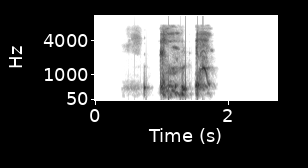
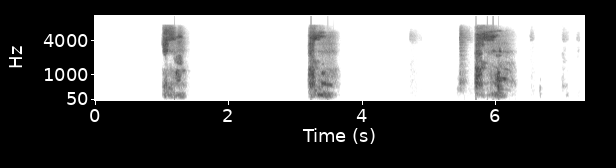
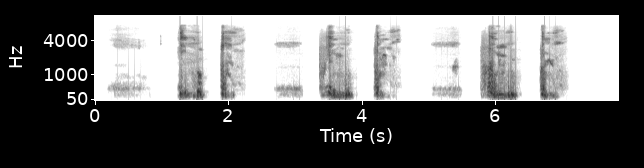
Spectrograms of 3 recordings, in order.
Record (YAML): cough_length: 2.7 s
cough_amplitude: 30822
cough_signal_mean_std_ratio: 0.38
exhalation_length: 7.3 s
exhalation_amplitude: 26827
exhalation_signal_mean_std_ratio: 0.31
three_cough_length: 7.9 s
three_cough_amplitude: 30955
three_cough_signal_mean_std_ratio: 0.36
survey_phase: beta (2021-08-13 to 2022-03-07)
age: 18-44
gender: Male
wearing_mask: 'No'
symptom_cough_any: true
symptom_runny_or_blocked_nose: true
symptom_sore_throat: true
symptom_fatigue: true
symptom_fever_high_temperature: true
symptom_change_to_sense_of_smell_or_taste: true
symptom_onset: 3 days
smoker_status: Ex-smoker
respiratory_condition_asthma: false
respiratory_condition_other: false
recruitment_source: Test and Trace
submission_delay: 1 day
covid_test_result: Positive
covid_test_method: RT-qPCR
covid_ct_value: 16.4
covid_ct_gene: N gene
covid_ct_mean: 17.6
covid_viral_load: 1700000 copies/ml
covid_viral_load_category: High viral load (>1M copies/ml)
